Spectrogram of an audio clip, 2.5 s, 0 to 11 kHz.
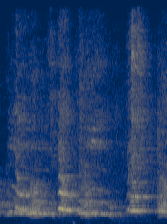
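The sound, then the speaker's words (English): Over 20 beagles, each in its own pen in a large room, recent arrivals from research labs, bark, yip and whine in quick, overlapping bursts, a noisy chorus of high, strained dog cries with no human voices. “In another building, there's a large room with over 20 beagles, each in their own pen, recent arrivals from research labs.”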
